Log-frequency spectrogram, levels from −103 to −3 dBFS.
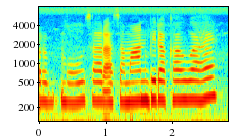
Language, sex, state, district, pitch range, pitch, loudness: Hindi, female, Jharkhand, Palamu, 245-265 Hz, 255 Hz, -17 LUFS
